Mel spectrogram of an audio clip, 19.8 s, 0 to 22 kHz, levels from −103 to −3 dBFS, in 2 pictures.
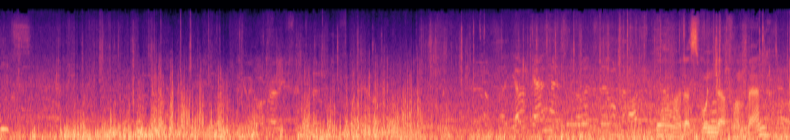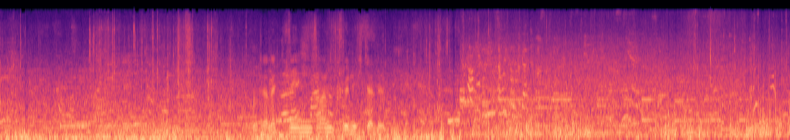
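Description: From 15.62 s to the end, the audio suddenly turns shrill and rushed, as though fast-forwarded: everything moves at twice its proper pace and the pitch jumps up by around ten semitones, with the two shifts locked together. This is a section at the wrong speed. The final stretch was likely played back against the wrong clock, running at double speed, so timing and pitch both rise at once rather than either changing alone.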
